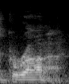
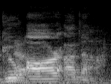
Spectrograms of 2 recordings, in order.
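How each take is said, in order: First: The u and a merge into one sound. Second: The u and a are two separate vowels. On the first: "We typically refer to it as Guarana" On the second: "Instead of making the U and the A one sound, you make two different vowel sounds"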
